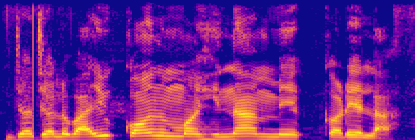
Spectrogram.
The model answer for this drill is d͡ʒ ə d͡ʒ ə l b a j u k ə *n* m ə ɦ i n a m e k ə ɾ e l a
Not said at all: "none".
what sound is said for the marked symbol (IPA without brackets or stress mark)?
n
